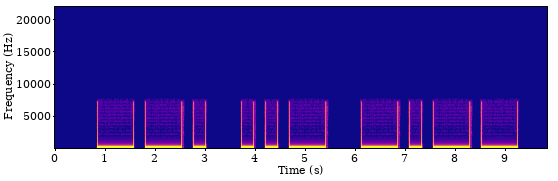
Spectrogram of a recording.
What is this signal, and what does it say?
Morse code, heard as a keyed tone, about 5 wpm, 250 Hz. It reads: GUY
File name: morse / morse-training-05WPM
